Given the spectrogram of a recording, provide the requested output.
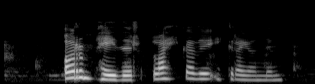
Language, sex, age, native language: Icelandic, female, 15, Polish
